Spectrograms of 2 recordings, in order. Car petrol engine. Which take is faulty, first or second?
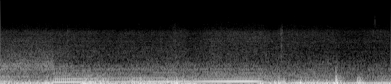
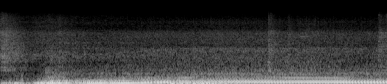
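first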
